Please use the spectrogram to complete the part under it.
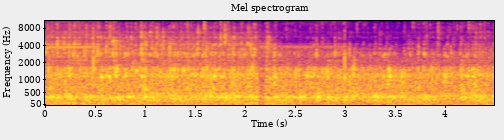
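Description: A pet pigeon bathes under a running tap. Steady, gushing water fills the whole stretch close up, with faint splashing texture and no voices.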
